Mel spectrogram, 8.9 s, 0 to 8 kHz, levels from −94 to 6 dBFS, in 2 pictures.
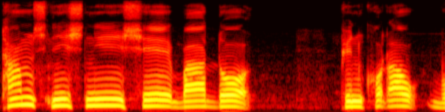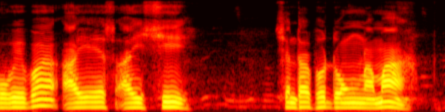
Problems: constant background noise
